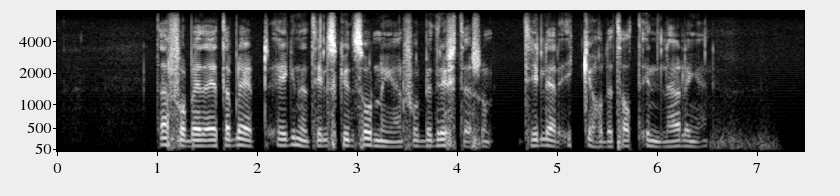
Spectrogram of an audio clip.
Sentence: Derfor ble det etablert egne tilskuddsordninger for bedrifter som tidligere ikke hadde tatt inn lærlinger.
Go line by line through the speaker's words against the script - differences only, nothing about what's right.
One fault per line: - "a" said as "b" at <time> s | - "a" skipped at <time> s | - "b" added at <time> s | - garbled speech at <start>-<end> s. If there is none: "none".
none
